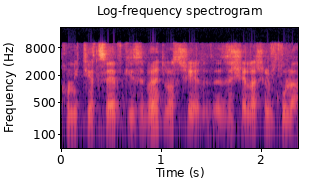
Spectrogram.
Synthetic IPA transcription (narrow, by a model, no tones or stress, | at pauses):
χnunit̪jat͡se̞vkizebeːmetloezeʃe̞ːlaʃelkula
